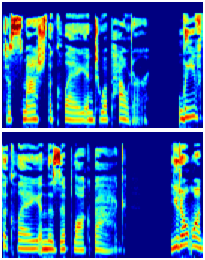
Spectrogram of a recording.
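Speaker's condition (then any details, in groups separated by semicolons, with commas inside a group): No condition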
